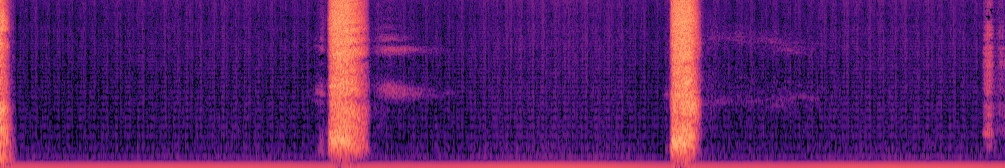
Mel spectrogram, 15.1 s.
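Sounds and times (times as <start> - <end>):
snake calling: 10.0 - 10.6.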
